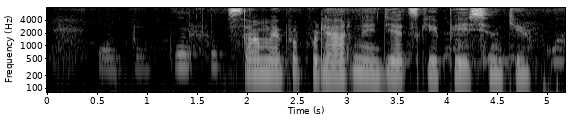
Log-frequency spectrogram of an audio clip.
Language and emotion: Russian, neutral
